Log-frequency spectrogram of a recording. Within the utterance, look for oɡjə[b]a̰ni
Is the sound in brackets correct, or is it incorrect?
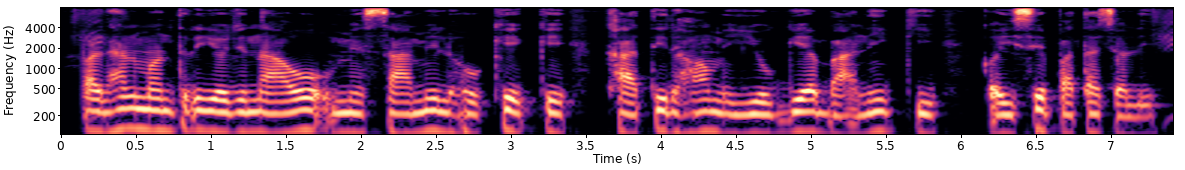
correct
